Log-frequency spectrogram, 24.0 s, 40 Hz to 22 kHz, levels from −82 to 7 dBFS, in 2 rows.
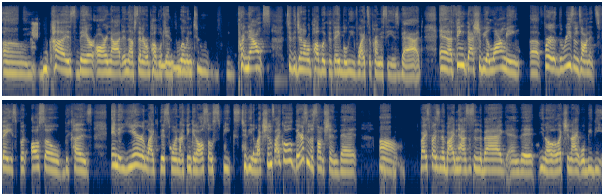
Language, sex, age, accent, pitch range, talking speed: English, female, 20-39, American, 195-235 Hz, 190 wpm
